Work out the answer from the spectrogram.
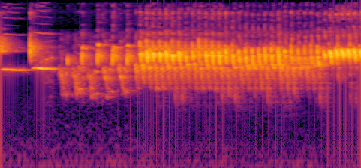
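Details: Canary singing: a brief whistled note and short chirps, then a rapid pulsing trill of repeated notes held to the end.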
